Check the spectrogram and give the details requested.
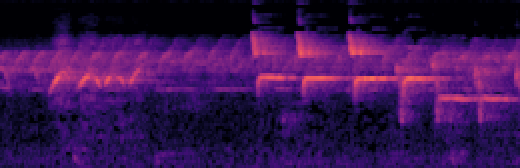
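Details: Caged Timbrado canary at an aviary, a soft warbling trill followed by louder repeated falling chirps, each phrase about half a second apart.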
